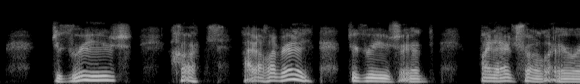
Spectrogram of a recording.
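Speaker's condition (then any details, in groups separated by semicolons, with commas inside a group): Spinal muscular atrophy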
